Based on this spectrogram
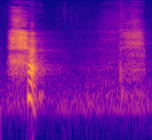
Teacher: پہلے یہ سانس کی آواز شروع ہوتی ہے اور پھر ہا کی آواز آتی ہے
